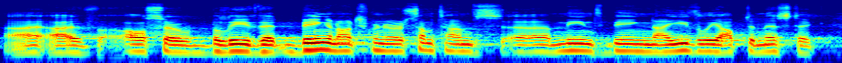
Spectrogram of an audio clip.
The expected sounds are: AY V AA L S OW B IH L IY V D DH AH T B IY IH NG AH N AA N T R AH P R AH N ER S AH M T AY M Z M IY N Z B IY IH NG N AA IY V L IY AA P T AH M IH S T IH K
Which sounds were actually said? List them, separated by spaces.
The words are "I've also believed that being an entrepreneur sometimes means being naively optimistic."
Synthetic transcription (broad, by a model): AY V AA L S OW B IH L IY V DH AH T B IY IH NG AH N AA N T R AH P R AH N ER S AH M T AY M Z M IY N Z B IY IH NG N AA IY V L IY AA P T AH M IH S T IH K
